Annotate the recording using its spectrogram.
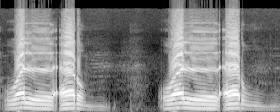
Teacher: di sini rnya kita baca dengan bacaan ro tafkhim ro tafkhim ro tafkhim yaitu rnya dibaca dengan tebal · Ro tafkhim, yaitu ro-nya dibaca dengan tebal,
